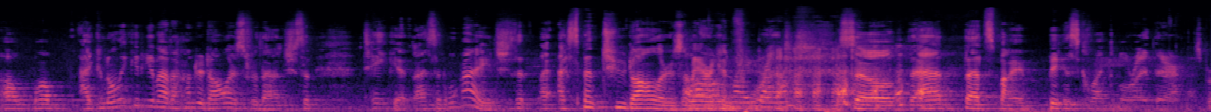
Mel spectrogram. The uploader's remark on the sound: Here is the live recording from Chicago Tardis!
